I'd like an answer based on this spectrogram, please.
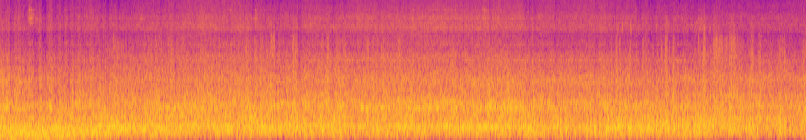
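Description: Tram in motion, heard from inside the car: a steady rumble of wheels running on the rails, with light clicking in the second half.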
